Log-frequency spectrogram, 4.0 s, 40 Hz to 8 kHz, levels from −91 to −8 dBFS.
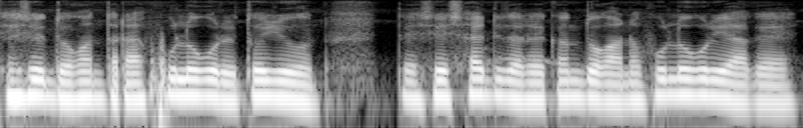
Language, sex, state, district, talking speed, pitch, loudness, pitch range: Chakma, male, Tripura, Dhalai, 225 wpm, 135 Hz, -14 LUFS, 130-145 Hz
